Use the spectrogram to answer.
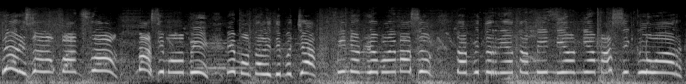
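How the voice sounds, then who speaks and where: A woman with an Indonesian accent shoutcasting an esports match like a fighting game announcer, with urgent hype delivery. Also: very high voice, little pitch movement, brisk, a crowd in the background. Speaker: esports play-by-play commentator. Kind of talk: excited game shoutcast commentary.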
